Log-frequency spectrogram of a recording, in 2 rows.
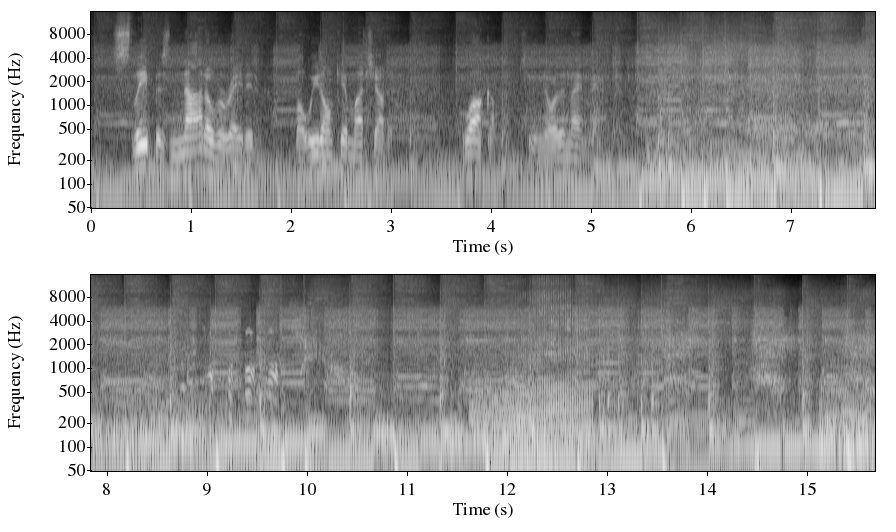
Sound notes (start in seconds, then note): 9.0 laughing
